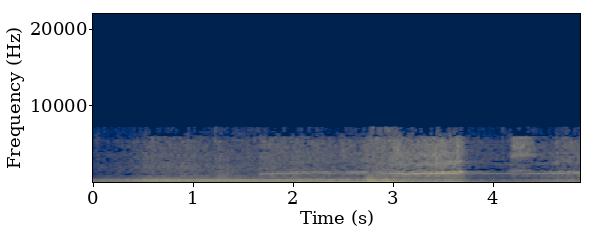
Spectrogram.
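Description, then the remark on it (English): A car's tires screech in a long, loud skid over a roaring engine as it runs down a man crossing the road in the West End of London on New Year's Eve. The squeal slides downward in pitch, with a brief heavy jolt partway through and no voices. “I mean, just how could a car get up enough speed in the West End of London on New Year's Eve to run down and kill a bloke?”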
